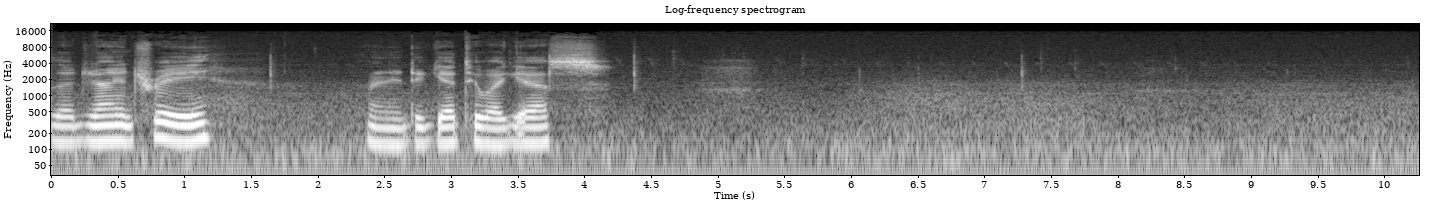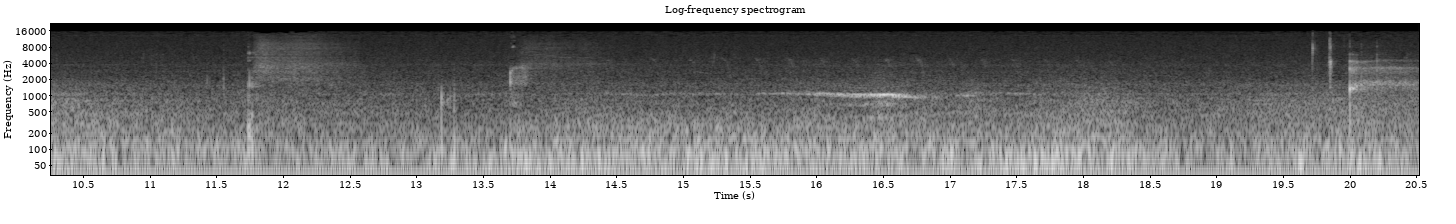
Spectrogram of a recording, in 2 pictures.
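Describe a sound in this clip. Wind blows steadily across open grassland.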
